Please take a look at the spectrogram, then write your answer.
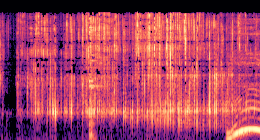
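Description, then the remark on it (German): Boiling water is poured over a teabag into a cup for Advent tea, a steady splashing trickle whose pitch climbs as the cup fills, with no one speaking. “Einen Teebeutel in die Tasse. Das Wasser aufgießen.”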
